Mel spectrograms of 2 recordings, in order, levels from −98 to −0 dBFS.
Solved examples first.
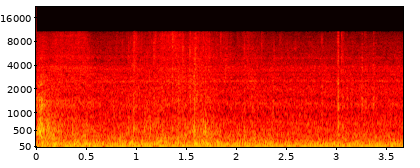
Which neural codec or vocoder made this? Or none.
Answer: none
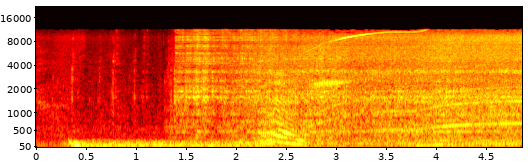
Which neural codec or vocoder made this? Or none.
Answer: none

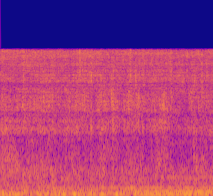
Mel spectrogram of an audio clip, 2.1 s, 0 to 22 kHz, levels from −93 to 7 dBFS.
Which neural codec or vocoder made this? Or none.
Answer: none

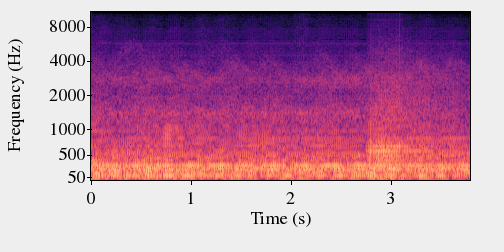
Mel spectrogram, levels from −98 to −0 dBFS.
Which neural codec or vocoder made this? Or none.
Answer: none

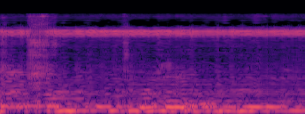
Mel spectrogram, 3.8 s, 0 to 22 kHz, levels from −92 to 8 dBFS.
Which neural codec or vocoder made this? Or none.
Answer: vocoder, BigVGAN v2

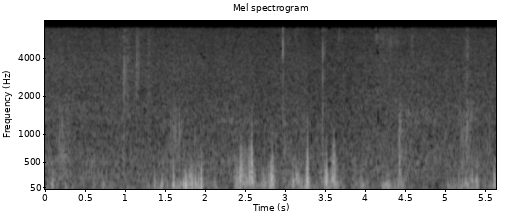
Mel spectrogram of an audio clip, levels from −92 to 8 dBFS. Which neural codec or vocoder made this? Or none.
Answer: none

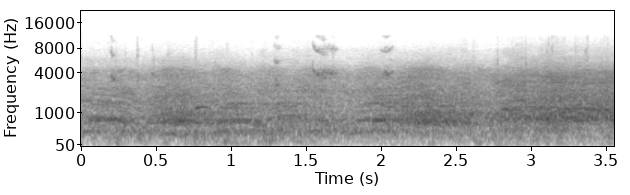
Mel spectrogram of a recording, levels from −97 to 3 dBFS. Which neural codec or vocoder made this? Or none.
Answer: none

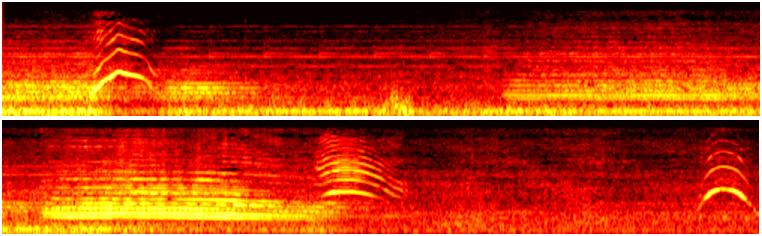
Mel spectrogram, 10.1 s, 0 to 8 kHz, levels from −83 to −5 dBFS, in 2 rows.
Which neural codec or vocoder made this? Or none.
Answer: none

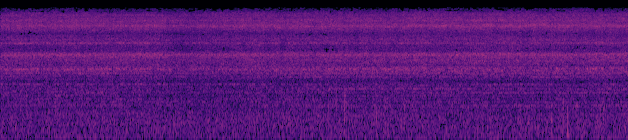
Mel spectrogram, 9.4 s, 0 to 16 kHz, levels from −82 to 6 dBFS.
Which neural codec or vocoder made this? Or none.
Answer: none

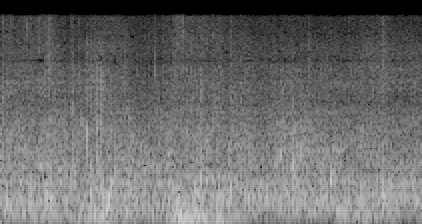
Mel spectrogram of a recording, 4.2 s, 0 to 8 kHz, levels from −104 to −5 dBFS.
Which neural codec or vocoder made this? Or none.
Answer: codec, SNAC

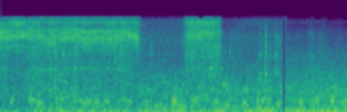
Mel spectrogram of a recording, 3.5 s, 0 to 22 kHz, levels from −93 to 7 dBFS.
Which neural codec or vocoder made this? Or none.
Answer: none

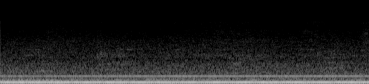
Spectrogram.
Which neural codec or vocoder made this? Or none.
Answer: none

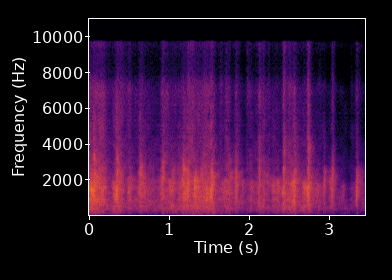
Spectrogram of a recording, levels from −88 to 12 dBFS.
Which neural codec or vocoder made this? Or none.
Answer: vocoder, WaveNeXt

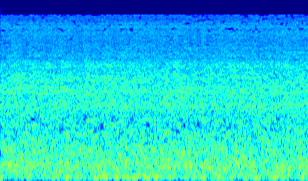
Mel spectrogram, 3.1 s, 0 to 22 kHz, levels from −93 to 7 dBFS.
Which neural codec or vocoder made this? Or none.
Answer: none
